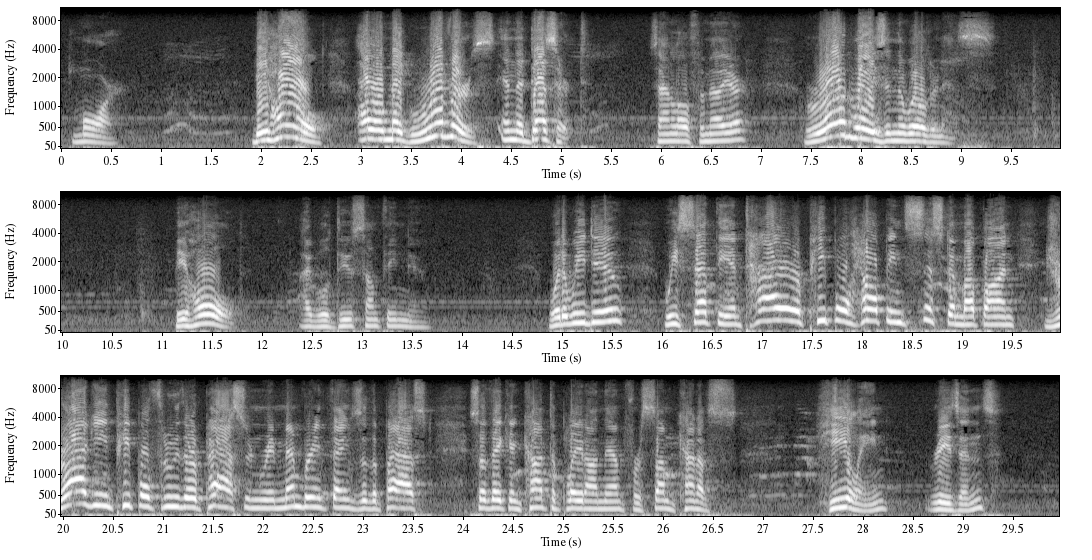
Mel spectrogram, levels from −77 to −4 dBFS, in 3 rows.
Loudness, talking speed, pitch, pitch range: -9 LUFS, 120 wpm, 195 Hz, 165-230 Hz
